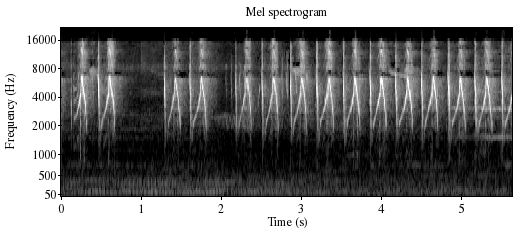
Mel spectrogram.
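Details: Ciblek gunung, or hill prinia, singing ngentrok: two sharp high chirps, a short gap, then a building run of rapid swooping notes around three per second. Low background noise.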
